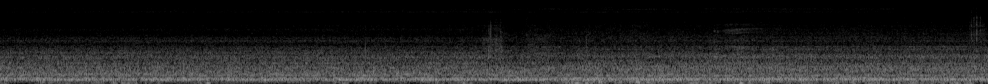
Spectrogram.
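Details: Window air conditioner (Fetters or newly installed Sharp) running: steady even fan and compressor hum, no rattles or knocks; blowing ice cold air and sounds great, normal running.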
